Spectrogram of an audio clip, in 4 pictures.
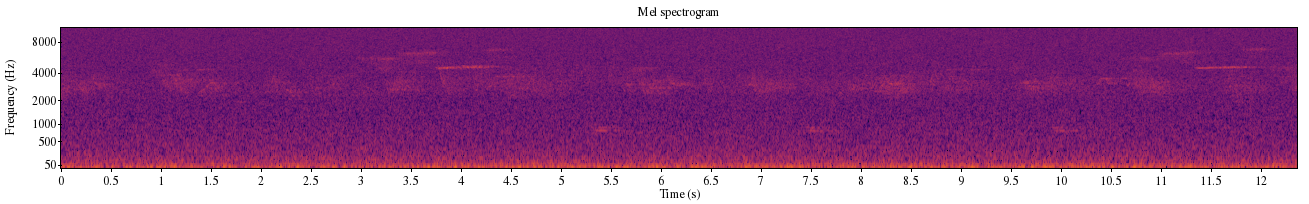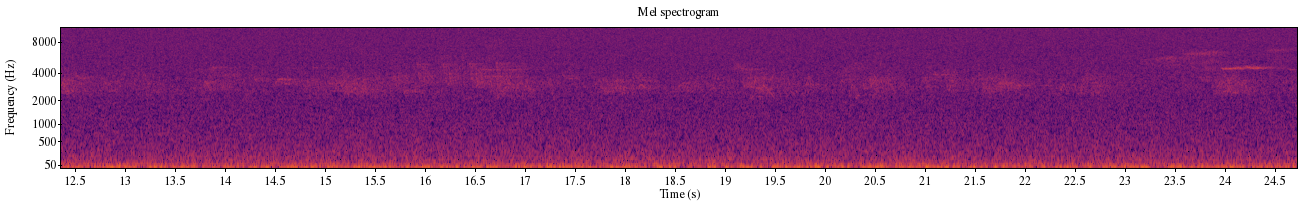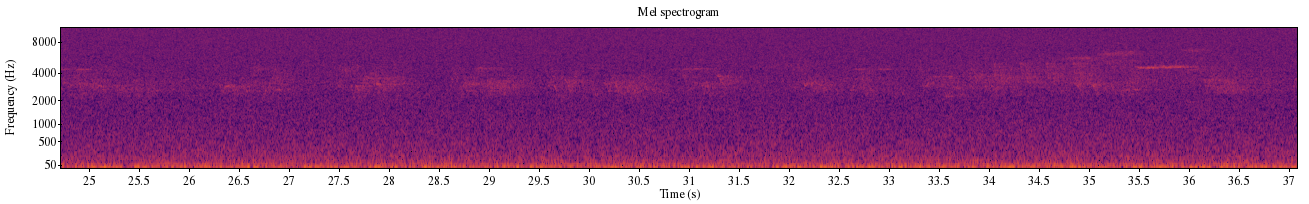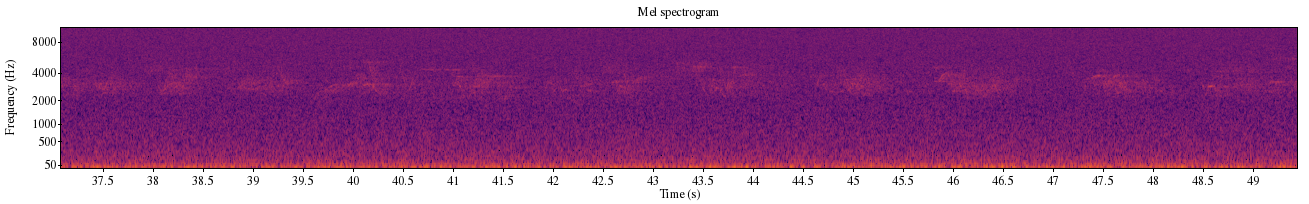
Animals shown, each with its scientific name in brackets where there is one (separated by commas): Black-throated Green Warbler (Setophaga virens), Ovenbird (Seiurus aurocapilla), Black-capped Chickadee (Poecile atricapillus), Red-eyed Vireo (Vireo olivaceus)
